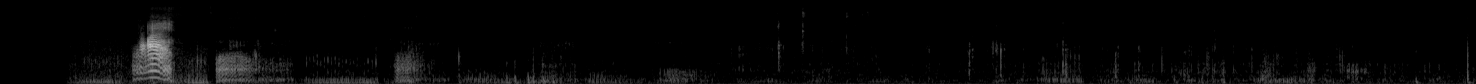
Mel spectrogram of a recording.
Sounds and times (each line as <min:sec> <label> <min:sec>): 0:00.7 cat purring 0:14.7
0:00.7 cat cleaning self 0:03.2
0:01.3 meowing 0:01.8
